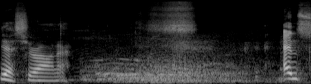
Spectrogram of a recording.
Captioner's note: audience groans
